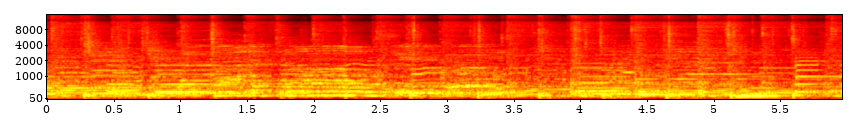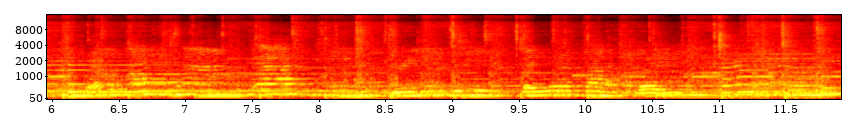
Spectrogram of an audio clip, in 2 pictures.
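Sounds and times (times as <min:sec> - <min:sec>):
drum kit beat: 0:00.0 - 0:11.9
electric bass: 0:00.0 - 0:11.9
strummed acoustic guitars: 0:00.0 - 0:11.9.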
